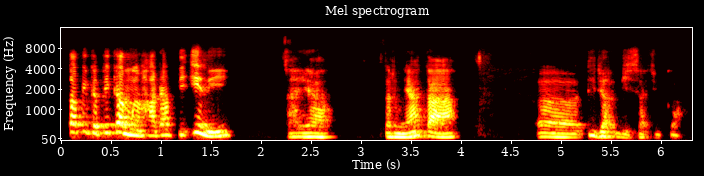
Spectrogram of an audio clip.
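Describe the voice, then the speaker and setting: A middle-aged man gives a Buddhist dhamma talk at a relaxed, conversational pace. His voice sits in an ordinary middle pitch, and he tells his story with frequent fillers. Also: unhurried, breathy edge, dull audio. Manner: conversational, many fillers, acts out his own quoted pleas. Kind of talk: personal story in a sermon.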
